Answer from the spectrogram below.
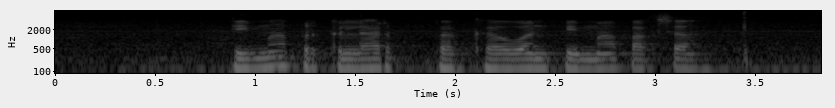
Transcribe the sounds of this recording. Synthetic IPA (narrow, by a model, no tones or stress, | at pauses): b̥e̤mab̥ərɡ̥əlarb̥a̤ɡ̥a̤wanb̥emapaksa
